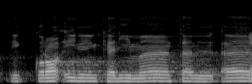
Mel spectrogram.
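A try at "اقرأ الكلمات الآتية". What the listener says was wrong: Kalimati kasrah.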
